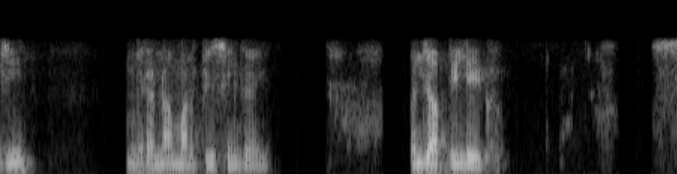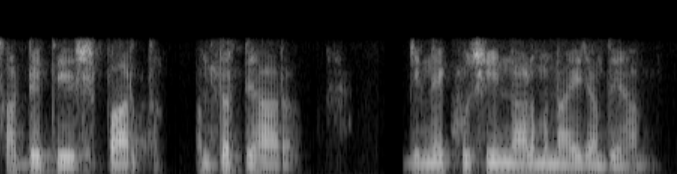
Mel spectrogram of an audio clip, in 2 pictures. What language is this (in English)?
Punjabi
